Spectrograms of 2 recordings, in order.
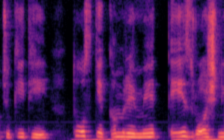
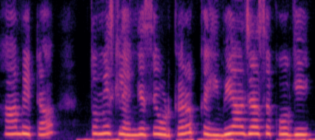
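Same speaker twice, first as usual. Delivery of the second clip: higher, pleased mother voice; sharing her joy; mother glad for her daughter; happy mother; 8 semitones higher than usual. Acted. Mother agrees.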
